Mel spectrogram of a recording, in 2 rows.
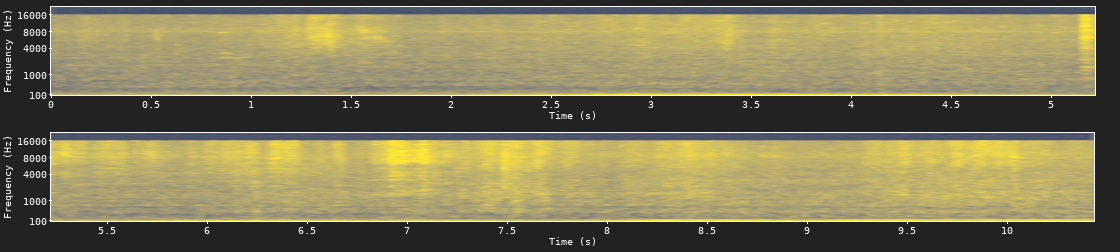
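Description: Toyota FJ Cruiser's 4.0-litre V6 running at low revs as it crawls over rocks, a steady low hum that grows louder a couple of seconds in and rises slightly in pitch near the end as throttle is added.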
